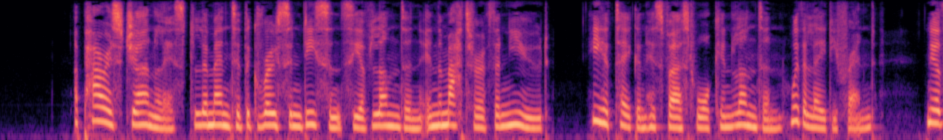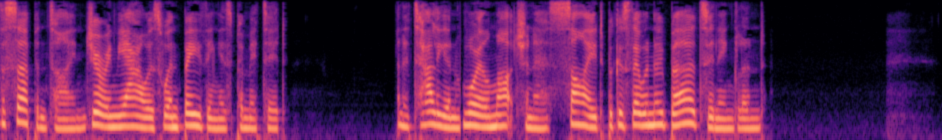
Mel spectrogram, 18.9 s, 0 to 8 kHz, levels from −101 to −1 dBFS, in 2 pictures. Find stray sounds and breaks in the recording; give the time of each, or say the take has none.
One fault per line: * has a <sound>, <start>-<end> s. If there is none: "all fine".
all fine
